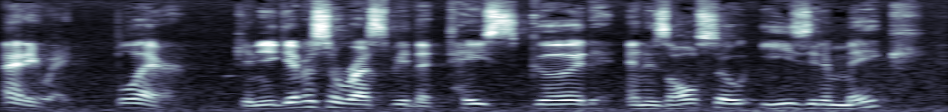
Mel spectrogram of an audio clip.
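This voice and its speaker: An actor playing a keen, practical young soldier in a video game, talking in an earnest, chatty way. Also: male voice, medium pitch, fairly quick, darkish tone, a little hiss or hum, natural voice. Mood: earnest, curious.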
